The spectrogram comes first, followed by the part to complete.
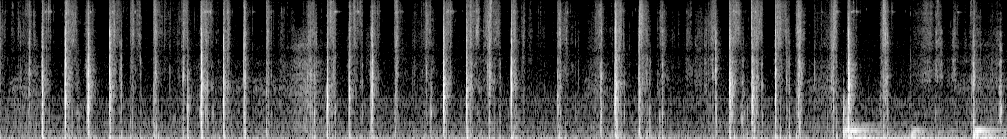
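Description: Tarot deck being shuffled by hand: a quick, irregular run of sharp card clicks, several a second. A low, steady hum comes in near the end.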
